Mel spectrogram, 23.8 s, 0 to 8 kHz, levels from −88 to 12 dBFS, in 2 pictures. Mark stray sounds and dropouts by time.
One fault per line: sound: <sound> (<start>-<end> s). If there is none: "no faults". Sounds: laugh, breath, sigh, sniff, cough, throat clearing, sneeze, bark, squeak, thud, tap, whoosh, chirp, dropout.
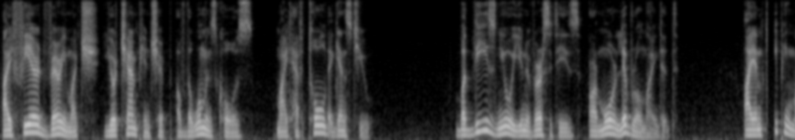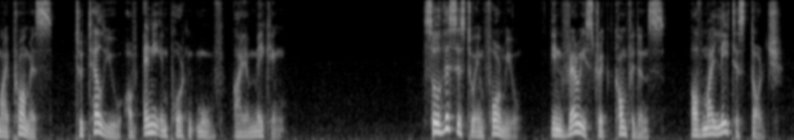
sound: dropout (11.5-11.6 s)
